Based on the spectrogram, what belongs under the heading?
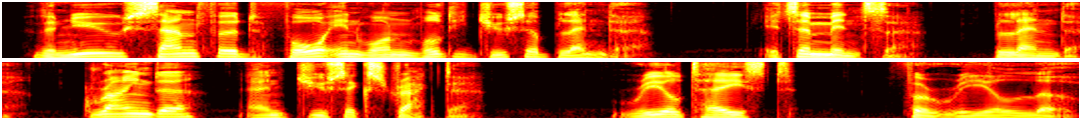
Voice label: male british voice over sales, english british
